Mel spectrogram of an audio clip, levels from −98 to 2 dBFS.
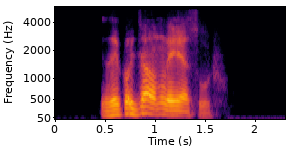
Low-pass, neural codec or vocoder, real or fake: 5.4 kHz; codec, 16 kHz in and 24 kHz out, 0.4 kbps, LongCat-Audio-Codec, four codebook decoder; fake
